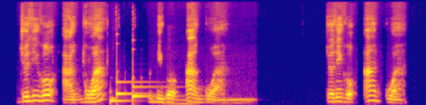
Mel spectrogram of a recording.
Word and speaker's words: agua: voz en este caso dime en agua Cuál es cuál es la sílaba tónica yo digo agua digo agua yo digo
